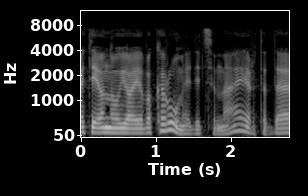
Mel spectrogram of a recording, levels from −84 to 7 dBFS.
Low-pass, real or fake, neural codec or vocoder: 7.2 kHz; real; none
